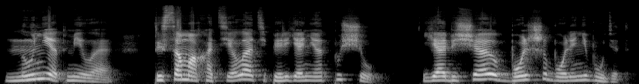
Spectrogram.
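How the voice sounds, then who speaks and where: Woman doing a male werewolf, husky, growling, gruff, possessive, commanding, audiobook voice. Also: fairly low pitch, lively intonation, normal speed, a bit bright.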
